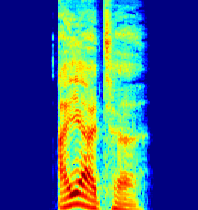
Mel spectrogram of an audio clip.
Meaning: inflection of eiern: 1. first/third-person singular preterite 2. first/third-person singular subjunctive II
- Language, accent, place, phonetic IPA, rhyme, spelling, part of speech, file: German, Germany, Berlin, [ˈaɪ̯ɐtə], -aɪ̯ɐtə, eierte, verb, De-eierte.ogg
